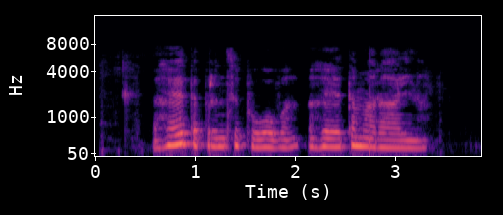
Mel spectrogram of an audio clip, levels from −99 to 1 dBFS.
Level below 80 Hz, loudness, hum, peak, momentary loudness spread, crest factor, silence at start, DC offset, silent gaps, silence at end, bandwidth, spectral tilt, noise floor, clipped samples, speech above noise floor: -76 dBFS; -40 LUFS; none; -24 dBFS; 13 LU; 18 dB; 0.3 s; under 0.1%; none; 0.55 s; 7.6 kHz; -6.5 dB/octave; -66 dBFS; under 0.1%; 26 dB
